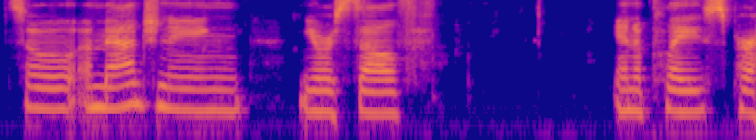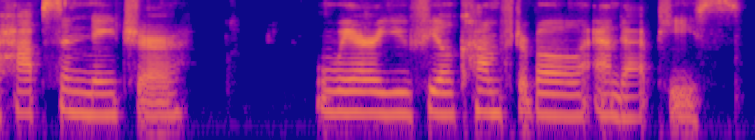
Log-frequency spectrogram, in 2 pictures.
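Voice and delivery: unhurried meditation voice with long pauses; guided meditation. Real, not acted. Leader inviting the group to find body and earth, guided meditation. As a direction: settle them gently into body and breath.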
